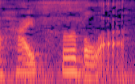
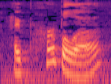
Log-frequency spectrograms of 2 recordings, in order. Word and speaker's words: hyperbola: section is called the hyperbola hyperbola or hyper bola as some people pronounce it with r again we're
